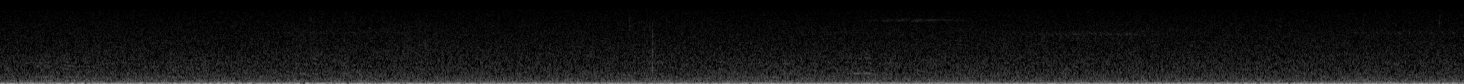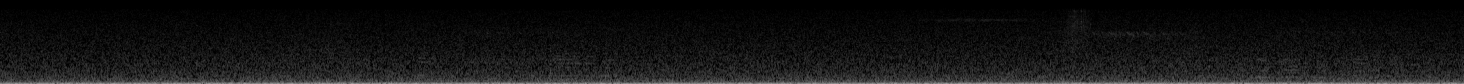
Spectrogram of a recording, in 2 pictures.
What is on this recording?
Golden-crowned Kinglet, Yellow-rumped Warbler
